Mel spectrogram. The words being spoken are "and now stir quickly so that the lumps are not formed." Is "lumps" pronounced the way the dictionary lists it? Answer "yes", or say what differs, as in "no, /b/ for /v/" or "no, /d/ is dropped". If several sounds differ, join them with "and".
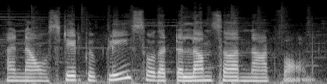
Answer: no, /p/ is dropped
